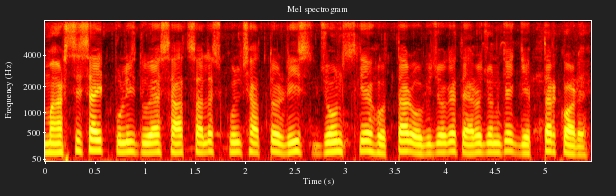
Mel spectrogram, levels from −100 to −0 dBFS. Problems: constant background noise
